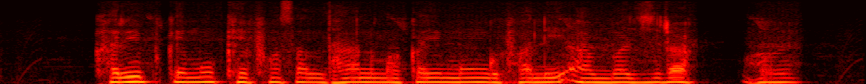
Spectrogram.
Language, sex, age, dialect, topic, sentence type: Bhojpuri, male, 18-24, Southern / Standard, agriculture, statement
